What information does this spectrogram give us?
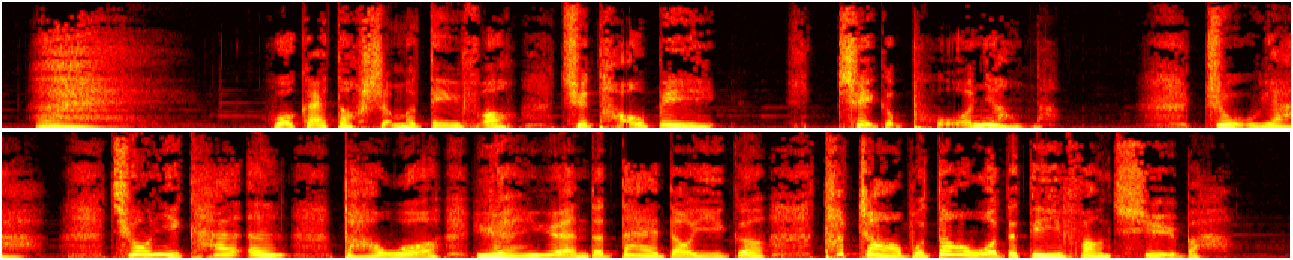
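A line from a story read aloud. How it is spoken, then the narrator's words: Sighing, muttering to himself. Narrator (Chinese): 唉声叹气，自言自语的说道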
